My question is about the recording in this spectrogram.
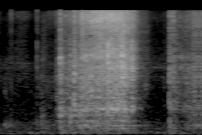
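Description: A wooden straightedge scraped over a gritty sand-cement mortar layer while levelling a roof's waterproofing base. It makes a rasping scrape that comes in two strokes, the first starting about half a second in and the second starting near the end.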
